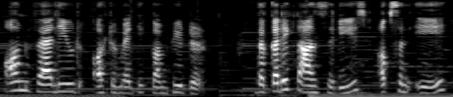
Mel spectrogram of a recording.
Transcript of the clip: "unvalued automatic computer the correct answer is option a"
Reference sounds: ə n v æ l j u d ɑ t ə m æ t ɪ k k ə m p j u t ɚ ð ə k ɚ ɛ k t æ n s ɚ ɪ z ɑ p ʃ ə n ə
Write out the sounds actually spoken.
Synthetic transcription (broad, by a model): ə n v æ l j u d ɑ t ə m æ t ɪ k k ə m p j u t ɚ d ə k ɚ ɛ k t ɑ n s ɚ ɪ z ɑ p s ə n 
